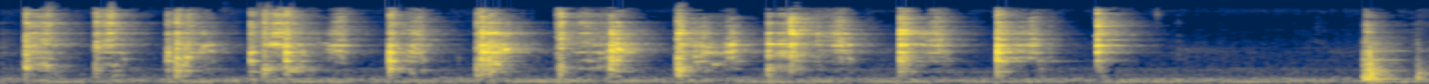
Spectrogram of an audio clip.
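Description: Chocolate mousse mixture being stirred with a metal utensil in a bowl, giving a steady series of close scraping clinks in rhythmic strokes, about a dozen, then a pause and one final stroke.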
